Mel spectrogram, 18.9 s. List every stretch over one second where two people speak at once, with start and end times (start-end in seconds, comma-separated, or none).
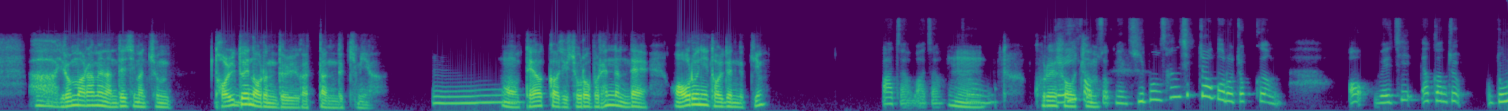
none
